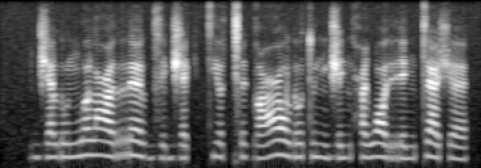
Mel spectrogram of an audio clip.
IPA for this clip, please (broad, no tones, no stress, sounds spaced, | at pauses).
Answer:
d͡ʒ æ l ɾ u n w ʌ l ʕ ɜ r ɛ l d͡z ɪ d͡ʒ æ t͡ʃ tʲ ʌ ǀ ɪ ɡ ɑ ʕ ɔ l ɾ ʊ t u nʲ d͡ʒ æ nʲ ħ i w ɒ rʲ ɑ nʲ t æ ʃ ɛ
